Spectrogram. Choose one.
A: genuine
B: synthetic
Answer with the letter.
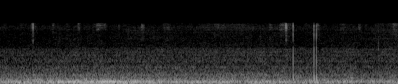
A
